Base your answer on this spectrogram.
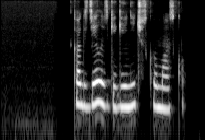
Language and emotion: Russian, neutral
